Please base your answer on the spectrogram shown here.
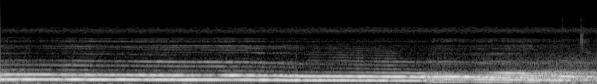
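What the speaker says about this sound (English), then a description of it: "another large, dog-sounding creature howled" A large dog-like creature gives a long, loud, sustained howl that slides slowly downward in pitch, then drops to a lower, rougher tone near the end, steady and alone with no talk.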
